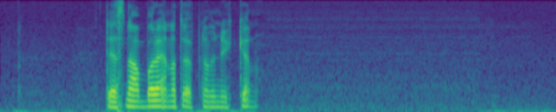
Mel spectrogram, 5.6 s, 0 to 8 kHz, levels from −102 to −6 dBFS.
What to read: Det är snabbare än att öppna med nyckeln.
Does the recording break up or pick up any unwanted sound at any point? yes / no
no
